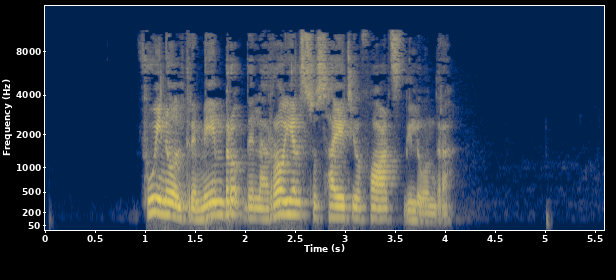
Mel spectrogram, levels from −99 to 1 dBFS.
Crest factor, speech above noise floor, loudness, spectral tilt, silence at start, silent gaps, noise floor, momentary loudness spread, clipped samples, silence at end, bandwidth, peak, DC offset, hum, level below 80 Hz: 18 dB; 71 dB; -18 LUFS; -4 dB/octave; 0.95 s; none; -90 dBFS; 10 LU; under 0.1%; 1.55 s; 11.5 kHz; -2 dBFS; under 0.1%; none; -64 dBFS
